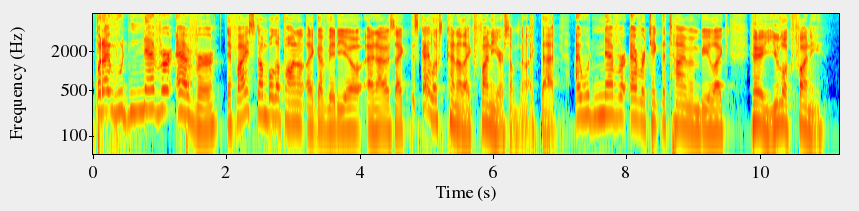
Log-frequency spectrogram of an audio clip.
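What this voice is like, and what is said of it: Finnish accent in English. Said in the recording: “Your accent sounds ridiculous... this guy doesn't sound like me... He's a foreigner... Finland”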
